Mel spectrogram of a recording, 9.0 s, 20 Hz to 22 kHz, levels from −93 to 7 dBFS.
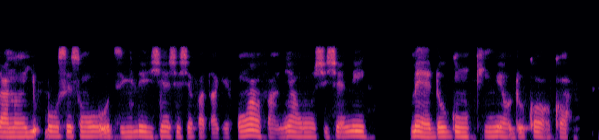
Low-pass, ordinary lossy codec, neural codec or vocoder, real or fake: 5.4 kHz; Opus, 64 kbps; codec, 16 kHz in and 24 kHz out, 1 kbps, XY-Tokenizer; fake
